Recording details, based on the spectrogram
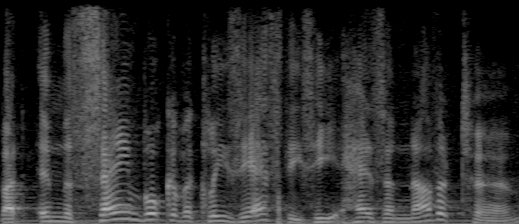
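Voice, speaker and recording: Heard with audible room echo, the speaker has a New Zealand accent. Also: man. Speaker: guest preacher. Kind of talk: sermon. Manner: halting, many fillers.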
